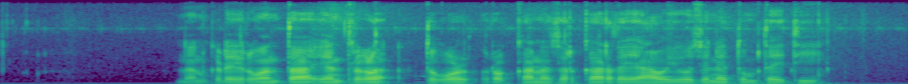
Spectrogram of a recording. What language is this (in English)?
Kannada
